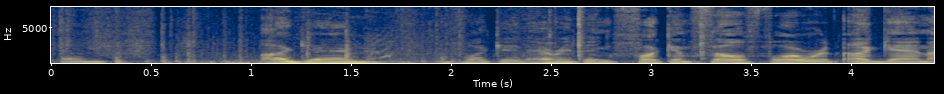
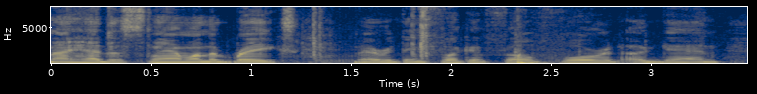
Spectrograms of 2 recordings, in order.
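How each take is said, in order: First: Exasperated outburst. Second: Said in the usual way. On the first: Real, not acted. Vlogger griping that his gear fell forward again, exasperated. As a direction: blurt it out, fed up.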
